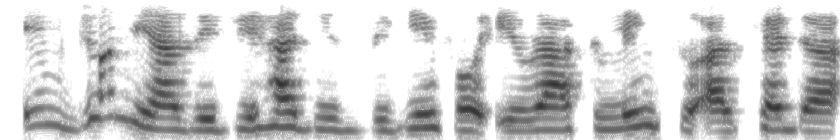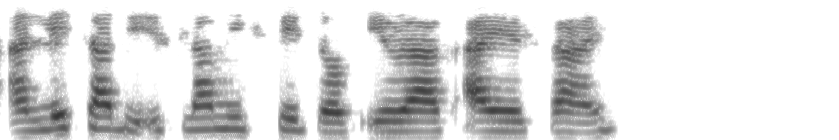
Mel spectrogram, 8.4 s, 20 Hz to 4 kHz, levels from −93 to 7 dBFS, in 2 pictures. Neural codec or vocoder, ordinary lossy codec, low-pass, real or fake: none; none; 3.6 kHz; real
